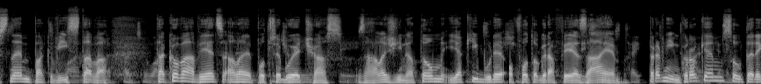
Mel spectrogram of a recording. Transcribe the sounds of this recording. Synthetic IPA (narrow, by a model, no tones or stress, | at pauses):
snɛːmpakviːst̪ava̰t̪ako̞vaːvjɛt͡sa̰lɛpo̞t̪r̝̥ɛbujɛt͡ʃaszaːlɛʒiːnat̪o̞mjakiːbudɛʔo̞fo̞t̪o̞ɡɾafɪjɛzaːjɛmpr̩vɲiːmkɾo̞kɛmso̞wt̪ɛdɪ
